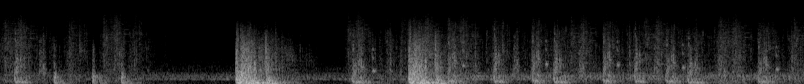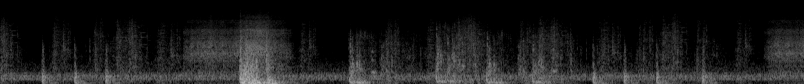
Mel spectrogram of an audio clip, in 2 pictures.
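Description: Footsteps clatter on wooden planks.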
